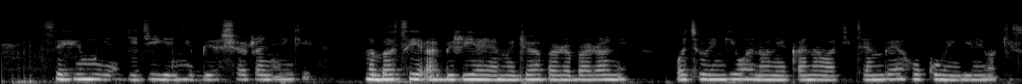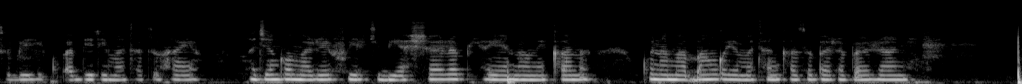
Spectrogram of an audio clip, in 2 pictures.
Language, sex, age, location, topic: Swahili, female, 18-24, Nairobi, government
